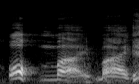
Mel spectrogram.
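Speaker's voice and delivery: high chuckling oh my; Santa chuckle. Acted. Santa chuckling at the bird, high. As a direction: laugh merrily.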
